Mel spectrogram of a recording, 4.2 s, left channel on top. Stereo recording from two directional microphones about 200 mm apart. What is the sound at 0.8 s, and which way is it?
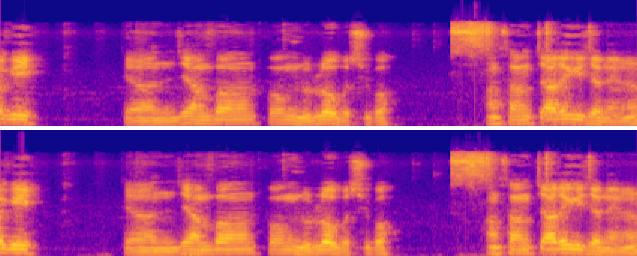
Speech, 30° right (ahead or behind).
